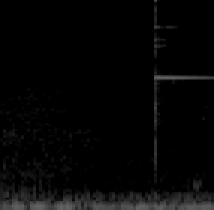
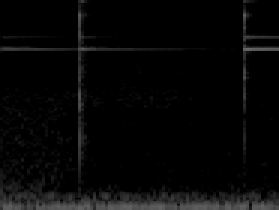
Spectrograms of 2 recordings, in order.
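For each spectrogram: First: A single bright, high ping rings clean for about half a second: genuine silver coin. Second: Two light pings bring out a thin, very high, whiny ring that marks a copper-nickel coin, not silver.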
